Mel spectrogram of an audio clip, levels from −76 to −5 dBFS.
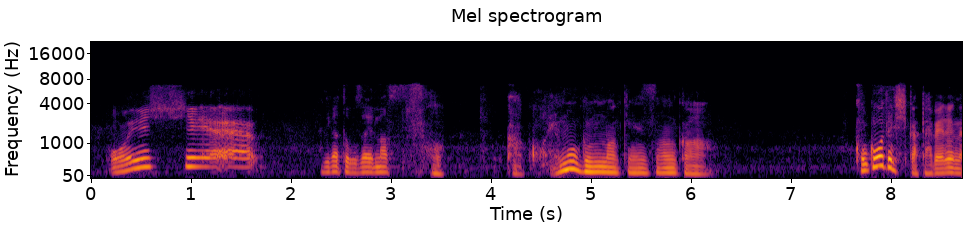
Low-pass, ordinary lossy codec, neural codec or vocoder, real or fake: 7.2 kHz; Opus, 16 kbps; codec, 16 kHz, 4 kbps, X-Codec, WavLM features, trained on Multilingual LibriSpeech; fake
